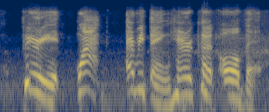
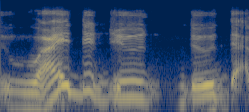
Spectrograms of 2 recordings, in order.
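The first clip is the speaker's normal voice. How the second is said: imitating a slow mother, softer and drawn out; slow-talking mother; 6 dB quieter, much slower than usual. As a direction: drag every word out very slowly. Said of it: "the mother talks so slow".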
